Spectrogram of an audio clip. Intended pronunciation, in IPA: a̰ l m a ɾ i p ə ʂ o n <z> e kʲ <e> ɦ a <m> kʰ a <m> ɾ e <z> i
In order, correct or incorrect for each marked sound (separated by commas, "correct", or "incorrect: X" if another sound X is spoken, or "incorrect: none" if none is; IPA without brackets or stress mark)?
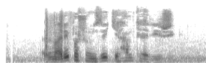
correct, correct, correct, incorrect: none, incorrect: ʐ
